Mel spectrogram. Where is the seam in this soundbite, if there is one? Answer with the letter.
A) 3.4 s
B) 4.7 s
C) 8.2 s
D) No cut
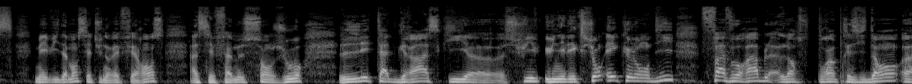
D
